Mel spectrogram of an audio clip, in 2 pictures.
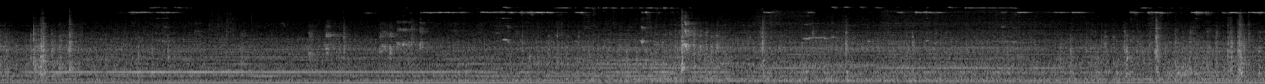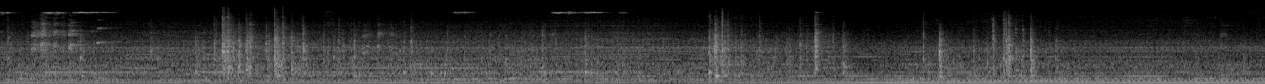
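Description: No technical faults are audible anywhere in this recording.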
